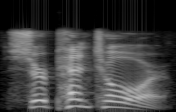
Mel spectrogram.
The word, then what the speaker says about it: Serpentor: the Transformers collectors club is serpent o more commonly pronounced serpentor this version of the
